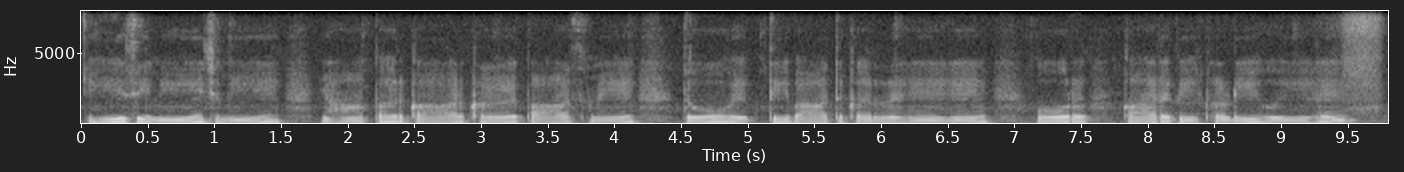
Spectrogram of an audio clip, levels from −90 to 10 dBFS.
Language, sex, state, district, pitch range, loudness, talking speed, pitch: Hindi, female, Rajasthan, Jaipur, 165-180 Hz, -17 LUFS, 130 wpm, 170 Hz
